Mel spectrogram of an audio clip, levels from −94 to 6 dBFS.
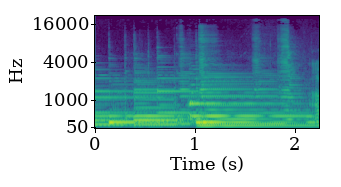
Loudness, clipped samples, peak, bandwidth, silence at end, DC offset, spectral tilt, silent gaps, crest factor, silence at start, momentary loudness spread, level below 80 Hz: -15 LUFS; under 0.1%; -2 dBFS; 14.5 kHz; 0 s; under 0.1%; -7.5 dB/octave; none; 14 dB; 0 s; 10 LU; -60 dBFS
